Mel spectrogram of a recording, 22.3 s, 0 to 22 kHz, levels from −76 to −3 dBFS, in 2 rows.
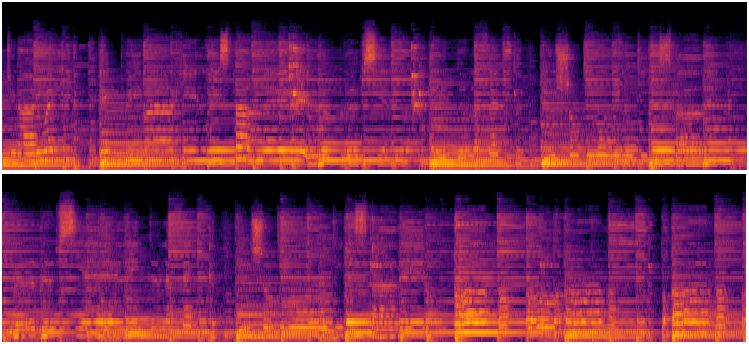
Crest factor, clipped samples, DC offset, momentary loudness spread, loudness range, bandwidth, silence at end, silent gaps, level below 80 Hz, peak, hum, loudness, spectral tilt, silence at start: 18 dB; under 0.1%; under 0.1%; 7 LU; 3 LU; 14 kHz; 0 s; none; -54 dBFS; -4 dBFS; none; -22 LUFS; -4.5 dB/octave; 0 s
